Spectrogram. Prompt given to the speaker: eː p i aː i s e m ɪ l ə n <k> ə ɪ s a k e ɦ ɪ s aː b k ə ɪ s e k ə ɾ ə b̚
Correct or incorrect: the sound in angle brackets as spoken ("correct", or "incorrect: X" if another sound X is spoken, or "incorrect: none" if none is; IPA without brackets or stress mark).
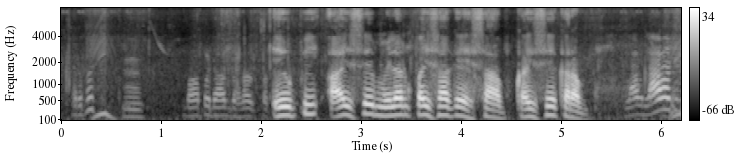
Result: incorrect: p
